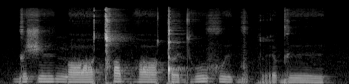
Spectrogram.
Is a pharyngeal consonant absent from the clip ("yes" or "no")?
yes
